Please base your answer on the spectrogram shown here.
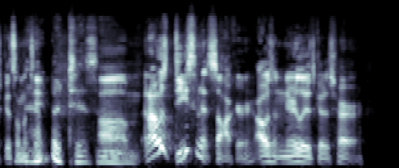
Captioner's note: gasps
